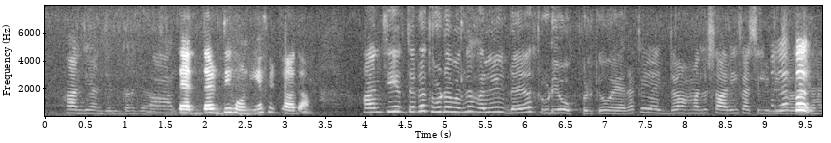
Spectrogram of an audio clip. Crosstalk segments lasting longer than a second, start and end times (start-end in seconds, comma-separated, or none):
none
